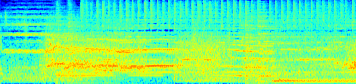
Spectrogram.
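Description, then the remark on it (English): A loud van chase: engines roar continuously while tires squeal and skid in long, high-pitched streaks across the din, with no one talking. “or in this case, a van chase.”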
